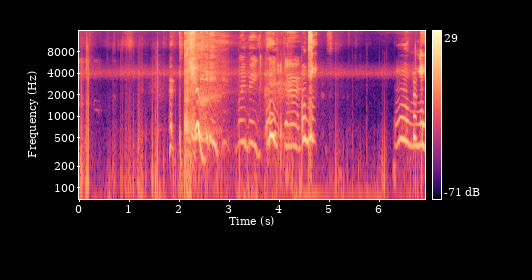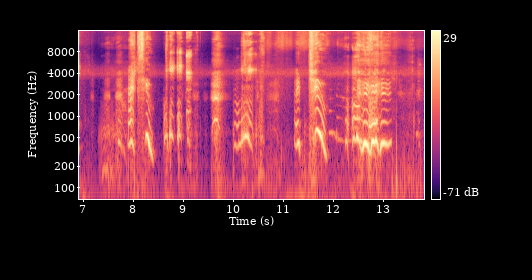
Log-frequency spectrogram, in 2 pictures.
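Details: A mother's repeated sharp sneeze bursts, each followed by her infant's giggling laughter: sneezing.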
